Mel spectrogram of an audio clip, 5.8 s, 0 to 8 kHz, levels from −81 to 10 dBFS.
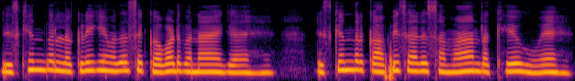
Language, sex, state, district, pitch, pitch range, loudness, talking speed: Hindi, female, Jharkhand, Garhwa, 255 Hz, 235-275 Hz, -12 LUFS, 190 wpm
